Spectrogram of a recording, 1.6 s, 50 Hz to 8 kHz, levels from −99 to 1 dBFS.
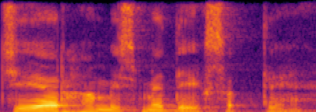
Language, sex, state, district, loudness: Hindi, male, Bihar, Bhagalpur, -18 LUFS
